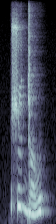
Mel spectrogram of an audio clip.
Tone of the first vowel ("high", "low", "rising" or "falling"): high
